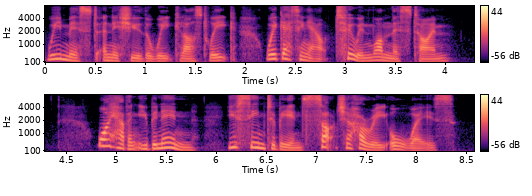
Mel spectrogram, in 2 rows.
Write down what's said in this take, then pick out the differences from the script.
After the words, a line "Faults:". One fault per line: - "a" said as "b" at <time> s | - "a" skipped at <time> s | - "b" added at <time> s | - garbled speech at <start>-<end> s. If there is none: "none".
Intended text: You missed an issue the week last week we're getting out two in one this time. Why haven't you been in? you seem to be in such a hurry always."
We missed an issue the week last week we're getting out two in one this time. Why haven't you been in? you seem to be in such a hurry always."
Faults:
- "You" said as "We" at 0.0 s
